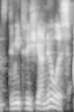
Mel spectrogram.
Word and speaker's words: Dimitris Yiannoulis: But tell the Hodge on Nodge listeners why you can tell us about Christos Tsiolis and Dimitris Yiannoulis, and correct my pronunciation first off. – No, your pronunciation is spot on.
